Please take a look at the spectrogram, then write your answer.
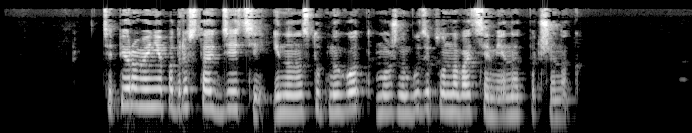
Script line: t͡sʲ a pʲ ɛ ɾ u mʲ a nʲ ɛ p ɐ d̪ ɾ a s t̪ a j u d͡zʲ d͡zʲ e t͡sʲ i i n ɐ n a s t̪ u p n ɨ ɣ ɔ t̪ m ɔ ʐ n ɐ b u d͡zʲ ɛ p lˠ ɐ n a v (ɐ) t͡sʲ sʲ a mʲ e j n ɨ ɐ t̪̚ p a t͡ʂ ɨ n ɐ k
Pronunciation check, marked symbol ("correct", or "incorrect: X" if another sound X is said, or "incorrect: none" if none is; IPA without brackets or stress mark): incorrect: a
